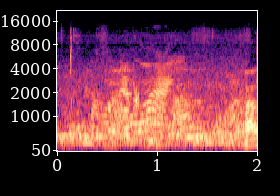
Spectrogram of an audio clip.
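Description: Only speech: several people talking over one another in Vietnamese.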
